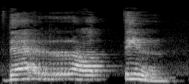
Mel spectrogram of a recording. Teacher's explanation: darnya pendek, r-nya double, lalu tinnya bunyi n-nya terdengar dengan jelas, terucap dan terdengar dengan jelas ya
